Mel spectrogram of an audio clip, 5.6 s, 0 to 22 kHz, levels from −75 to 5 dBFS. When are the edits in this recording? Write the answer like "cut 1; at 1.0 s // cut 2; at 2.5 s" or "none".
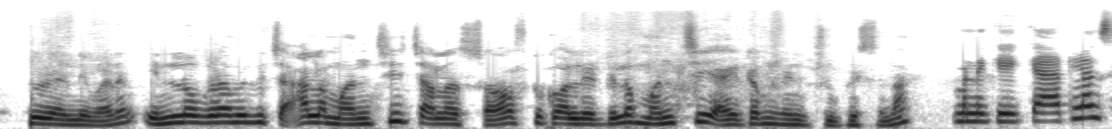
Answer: none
